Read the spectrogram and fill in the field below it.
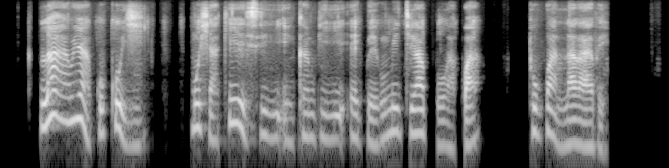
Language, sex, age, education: Yoruba, male, 15-29, tertiary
